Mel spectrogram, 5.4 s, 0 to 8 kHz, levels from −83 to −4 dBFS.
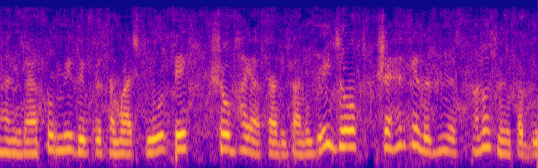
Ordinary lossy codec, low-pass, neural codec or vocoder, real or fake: none; 7.2 kHz; codec, 24 kHz, 3 kbps, HILCodec; fake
